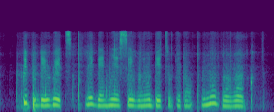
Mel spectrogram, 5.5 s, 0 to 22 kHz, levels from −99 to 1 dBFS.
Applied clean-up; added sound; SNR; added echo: neural mask model RNNoise.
